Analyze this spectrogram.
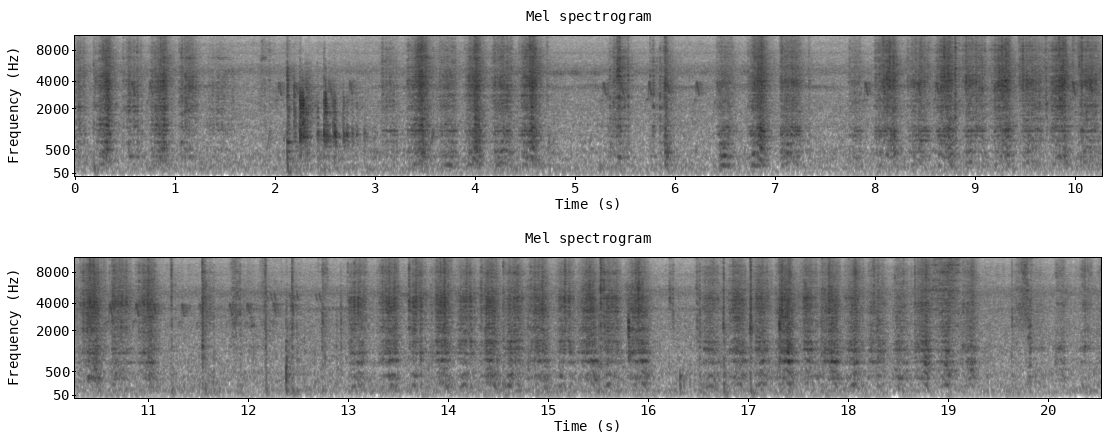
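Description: Bamboo poles knock and clatter against each other.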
